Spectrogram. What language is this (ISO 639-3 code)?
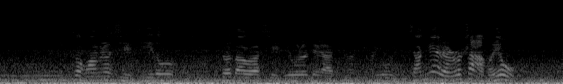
zho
